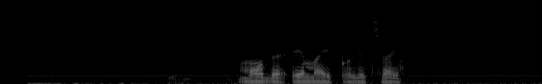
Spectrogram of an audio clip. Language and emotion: Russian, neutral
